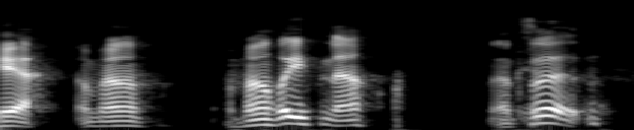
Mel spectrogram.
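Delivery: put-on blank, emotionless voice, no reaction. Retelling a scene with a character who has no reaction: imitating an emotionless character. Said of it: "he has no reaction to really much of anything".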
